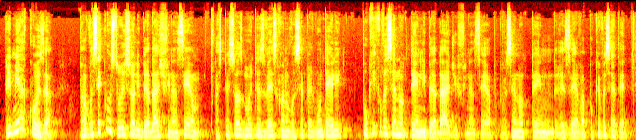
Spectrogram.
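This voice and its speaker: A man's voice: medium pitch, expressive, quick pace, darkish tone. Israeli-accented man explaining emphatically. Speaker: guest financial consultant. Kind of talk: explanatory interview talk with anecdotes.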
